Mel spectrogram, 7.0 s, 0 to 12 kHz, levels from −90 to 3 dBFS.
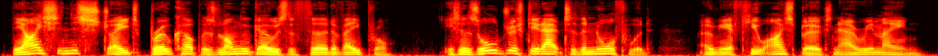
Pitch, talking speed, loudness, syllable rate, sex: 120 Hz, 245 wpm, -18 LUFS, 6.4 syllables/s, male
